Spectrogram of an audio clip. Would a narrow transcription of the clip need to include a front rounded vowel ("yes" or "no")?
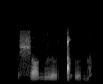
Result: no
